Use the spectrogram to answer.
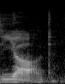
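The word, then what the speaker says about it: jag: you already know I which is yogg or sometimes they leave the G on the end off I think kind of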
